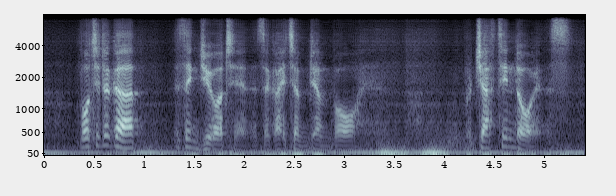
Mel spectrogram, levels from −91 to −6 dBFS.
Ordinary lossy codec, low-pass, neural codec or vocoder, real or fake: none; 7.2 kHz; codec, 16 kHz, 0.2 kbps, FocalCodec; fake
